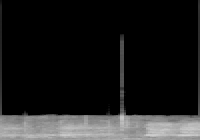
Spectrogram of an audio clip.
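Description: High, drawn-out shouts over voices echoing in a large indoor hall, with a louder sustained call starting about one and a half seconds in.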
